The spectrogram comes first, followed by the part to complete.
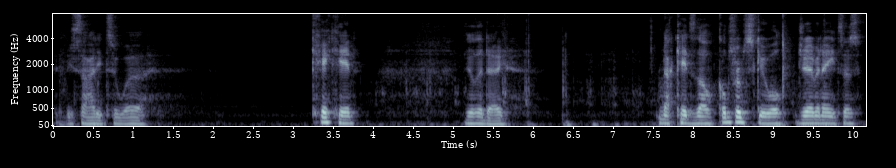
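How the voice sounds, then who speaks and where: A man congested with a cold, talking casually and hesitantly as he hosts a hands-on demonstration, his voice husky from man flu. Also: low voice, steady tone, slow pace, long pauses, slight background noise. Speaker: video host.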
